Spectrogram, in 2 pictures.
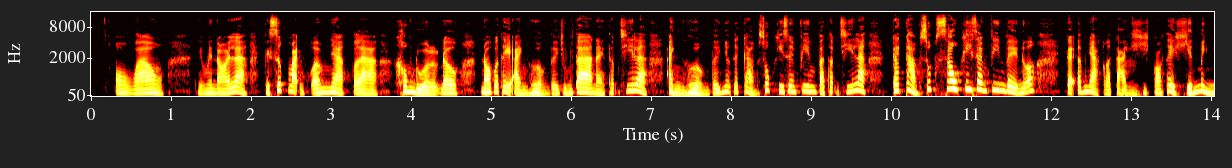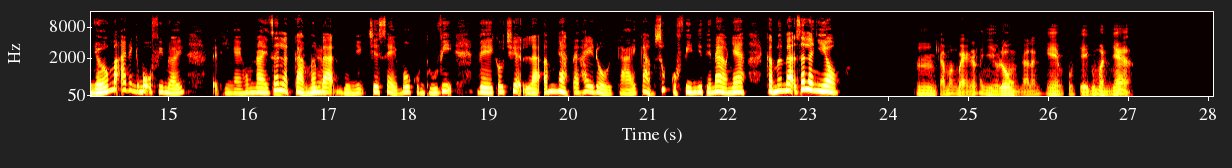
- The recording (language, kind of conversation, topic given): Vietnamese, podcast, Âm nhạc thay đổi cảm xúc của một bộ phim như thế nào, theo bạn?
- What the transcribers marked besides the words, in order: tapping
